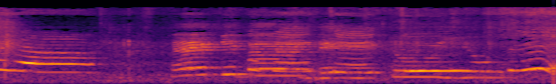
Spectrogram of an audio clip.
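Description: A young child singing in long, held, wavering notes, with a second, lower voice singing along from about halfway.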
